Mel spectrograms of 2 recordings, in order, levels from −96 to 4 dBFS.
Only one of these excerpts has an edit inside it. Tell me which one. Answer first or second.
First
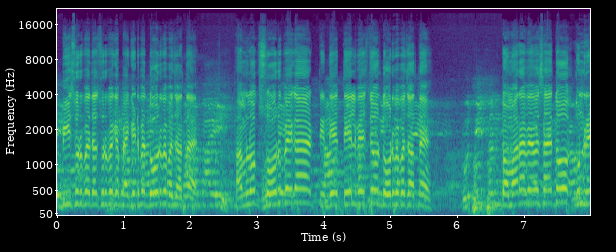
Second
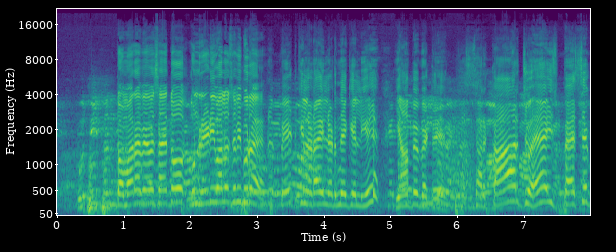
second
